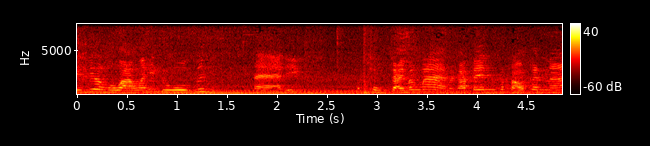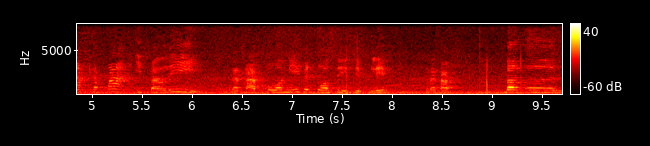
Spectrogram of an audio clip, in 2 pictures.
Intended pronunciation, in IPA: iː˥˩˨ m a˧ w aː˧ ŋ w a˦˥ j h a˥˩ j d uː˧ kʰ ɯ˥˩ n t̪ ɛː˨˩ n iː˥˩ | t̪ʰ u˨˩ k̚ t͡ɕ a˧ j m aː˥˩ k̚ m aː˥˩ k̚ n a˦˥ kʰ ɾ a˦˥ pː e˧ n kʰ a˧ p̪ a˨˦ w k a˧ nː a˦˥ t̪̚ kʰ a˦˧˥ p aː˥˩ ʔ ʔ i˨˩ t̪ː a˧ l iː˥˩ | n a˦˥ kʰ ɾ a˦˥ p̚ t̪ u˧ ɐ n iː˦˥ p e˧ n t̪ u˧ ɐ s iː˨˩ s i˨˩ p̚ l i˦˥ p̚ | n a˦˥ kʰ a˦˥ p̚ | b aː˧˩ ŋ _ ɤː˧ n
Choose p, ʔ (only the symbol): ʔ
